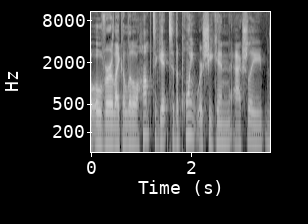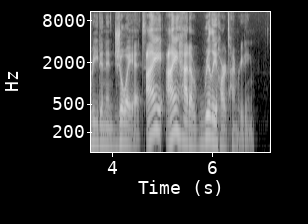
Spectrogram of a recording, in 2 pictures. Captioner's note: none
